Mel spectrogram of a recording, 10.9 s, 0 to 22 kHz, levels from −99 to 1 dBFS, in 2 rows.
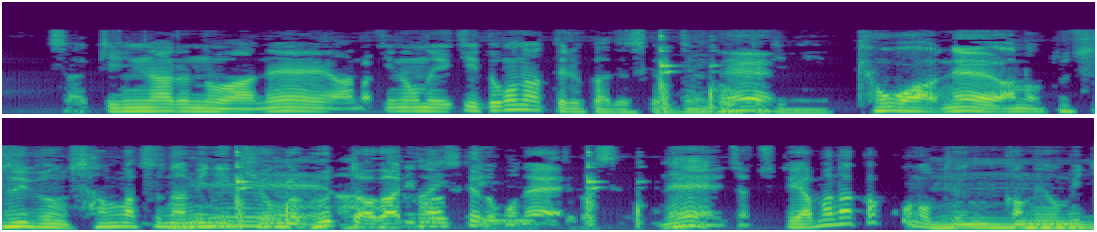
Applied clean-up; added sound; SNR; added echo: classical method spectral subtraction.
